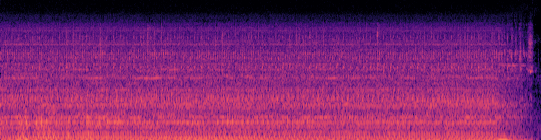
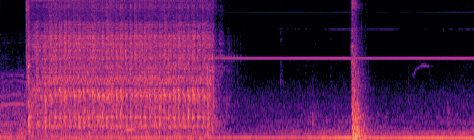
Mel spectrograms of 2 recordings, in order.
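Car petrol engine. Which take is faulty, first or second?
second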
